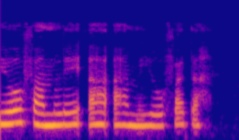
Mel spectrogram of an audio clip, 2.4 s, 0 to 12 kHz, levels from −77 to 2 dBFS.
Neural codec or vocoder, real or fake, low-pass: none; real; 7.2 kHz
